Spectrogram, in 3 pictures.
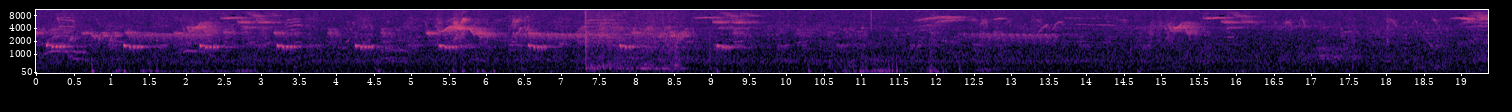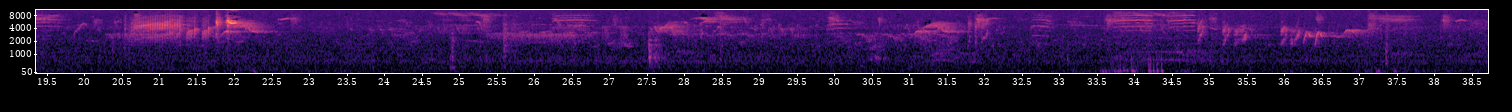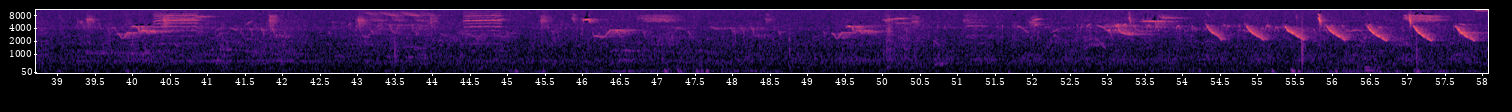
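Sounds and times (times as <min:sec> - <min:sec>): birds chirping and trilling: 0:00.0 - 0:58.0.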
